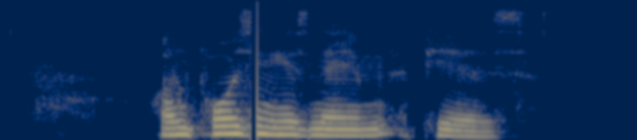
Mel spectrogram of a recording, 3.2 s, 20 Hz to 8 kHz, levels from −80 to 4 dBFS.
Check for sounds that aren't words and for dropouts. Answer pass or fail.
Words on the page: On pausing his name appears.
fail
